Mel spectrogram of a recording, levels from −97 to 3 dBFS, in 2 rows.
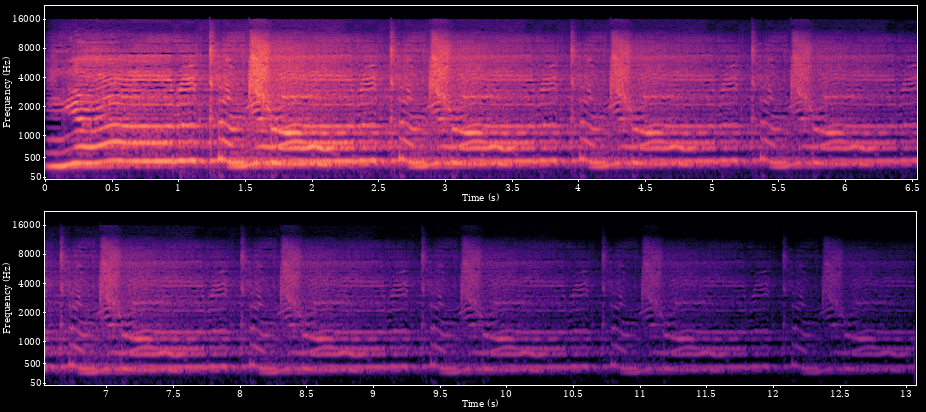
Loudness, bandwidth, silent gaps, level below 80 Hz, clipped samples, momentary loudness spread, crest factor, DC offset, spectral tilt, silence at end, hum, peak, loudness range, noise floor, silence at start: -21 LUFS; 16 kHz; none; -76 dBFS; under 0.1%; 23 LU; 22 dB; under 0.1%; 2 dB/octave; 0.65 s; none; -2 dBFS; 23 LU; -56 dBFS; 0 s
